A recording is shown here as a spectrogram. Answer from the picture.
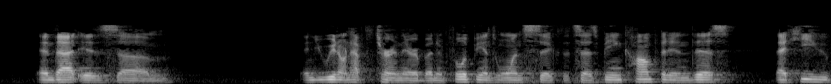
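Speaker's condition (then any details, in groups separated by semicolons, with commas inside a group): No condition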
